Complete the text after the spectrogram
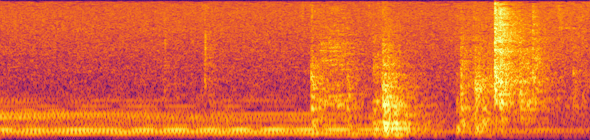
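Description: A piano chord rings out and fades.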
